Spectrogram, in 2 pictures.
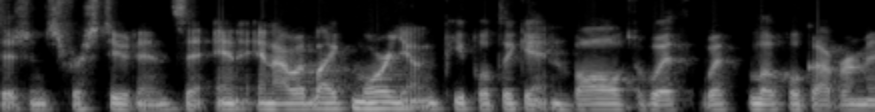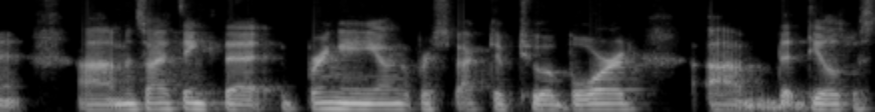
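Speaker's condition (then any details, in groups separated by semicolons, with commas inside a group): No condition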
